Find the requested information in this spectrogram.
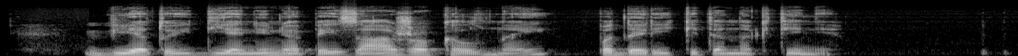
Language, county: Lithuanian, Klaipėda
